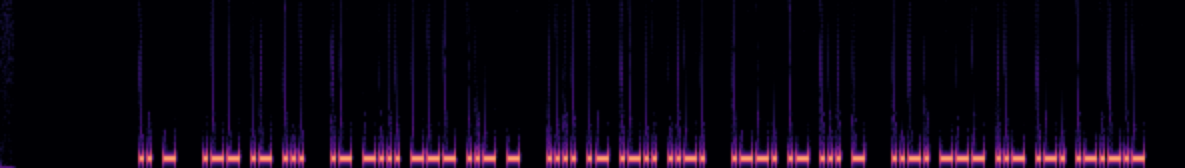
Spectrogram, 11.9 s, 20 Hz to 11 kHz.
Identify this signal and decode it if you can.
Morse code, heard as a keyed tone, about 32 wpm, 700 Hz. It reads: IT WAS ABOUT HALF PAST FOUR.
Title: Sentences from Top 1000 Words - Review Part 3 - 30wpm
